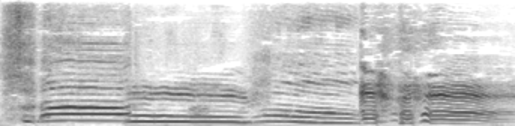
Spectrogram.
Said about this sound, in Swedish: På TikTok och Instagram har en trend fått spin där unga tjejer, framförallt i USA, filmar sina reaktioner när en hormonspiral sätts in. De gråter och kvider.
